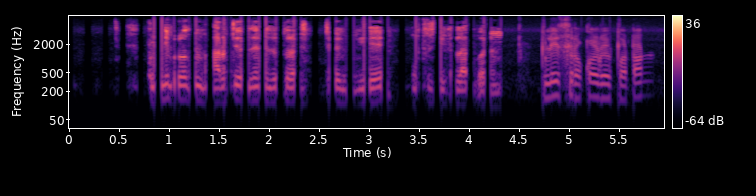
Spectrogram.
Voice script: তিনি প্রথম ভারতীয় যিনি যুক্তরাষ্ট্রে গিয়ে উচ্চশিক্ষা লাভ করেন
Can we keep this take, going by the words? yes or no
yes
